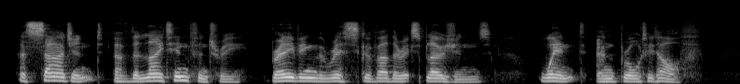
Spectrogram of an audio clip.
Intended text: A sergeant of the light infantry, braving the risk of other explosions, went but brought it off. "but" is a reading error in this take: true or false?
true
